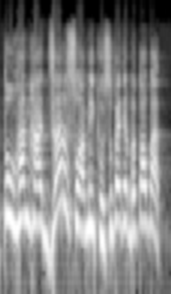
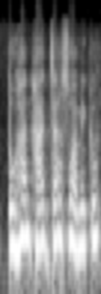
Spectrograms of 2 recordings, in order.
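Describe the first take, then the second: First: Firm, coaching demonstration of a prayer; prayer being taught. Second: Low, slow mock-innocent prayer; wife's deadpan prayer. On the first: Shown as a demonstration. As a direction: model the prayer emphatically for her. (doa tegas yang dicontohkan) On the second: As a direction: recite it calmly, drawn out and pitched down. Wife repeats the taught prayer deadpan. (istri berdoa pelan dengan suara rendah)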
